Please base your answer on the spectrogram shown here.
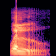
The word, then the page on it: whew: American English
